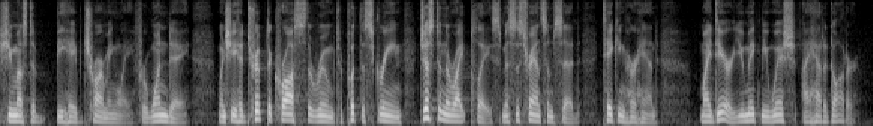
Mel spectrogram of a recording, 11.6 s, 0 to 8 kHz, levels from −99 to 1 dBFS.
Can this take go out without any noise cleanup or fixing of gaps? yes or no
yes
